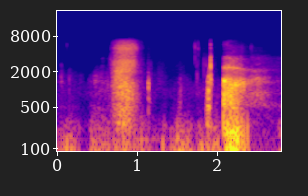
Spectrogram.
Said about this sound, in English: Snort, sniff, snort.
